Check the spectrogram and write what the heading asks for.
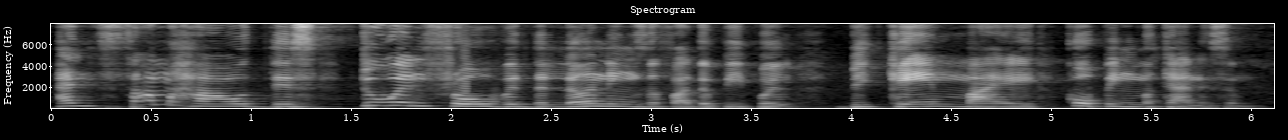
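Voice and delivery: ordinary talk, nothing marked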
